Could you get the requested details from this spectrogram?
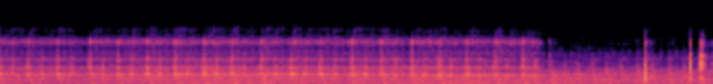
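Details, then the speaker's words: Idling single-cylinder engine heard through a Phillips screwdriver used as a stethoscope on the clutch area: fast, even ticking chatter with steady rhythm and no harsh knock; normal clutch kit noise. "Se muito barulho do que estão trabalhando na camisa o barulho da kit embreagem e o sono é difícil embreagem pé"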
